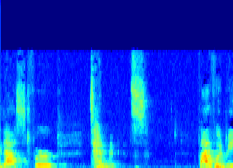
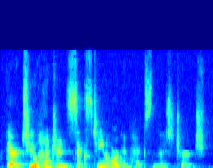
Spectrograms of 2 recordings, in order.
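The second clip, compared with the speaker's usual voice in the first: ordinary delivery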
